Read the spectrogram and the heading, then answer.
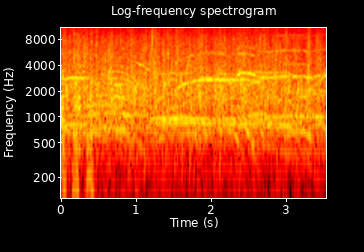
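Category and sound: crowd, concert crowd applauding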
